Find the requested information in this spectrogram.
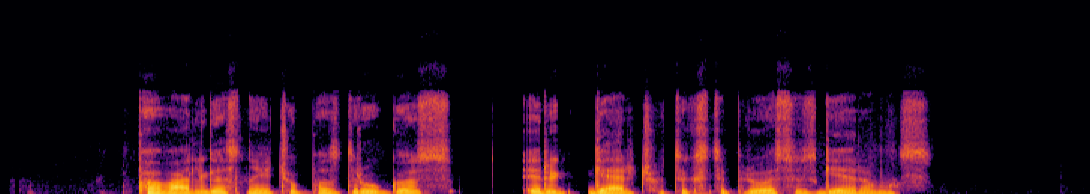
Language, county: Lithuanian, Šiauliai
